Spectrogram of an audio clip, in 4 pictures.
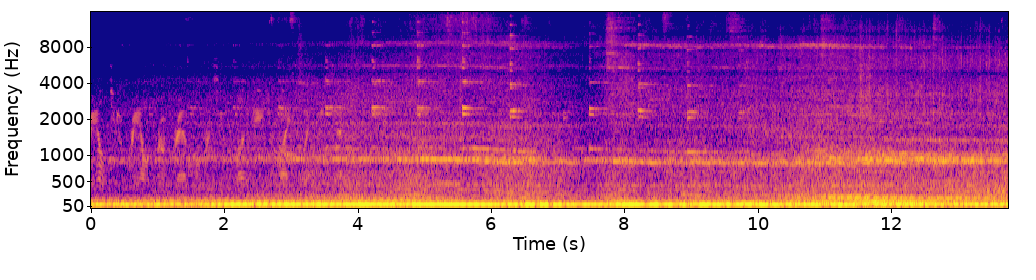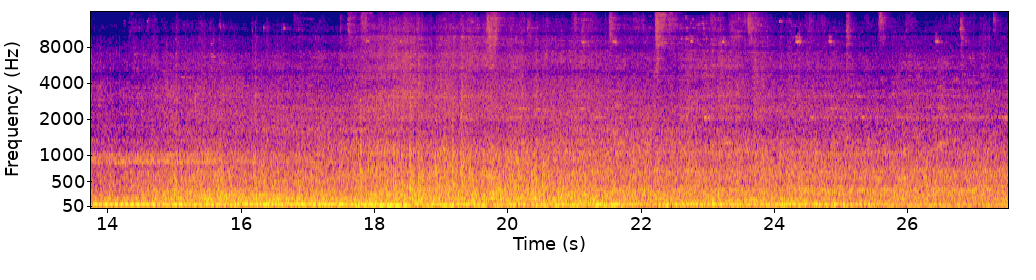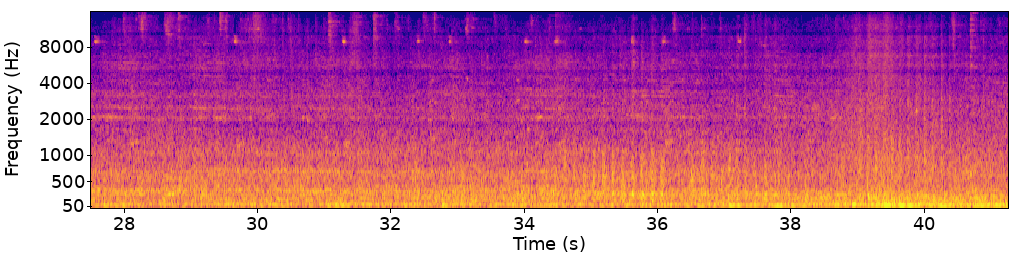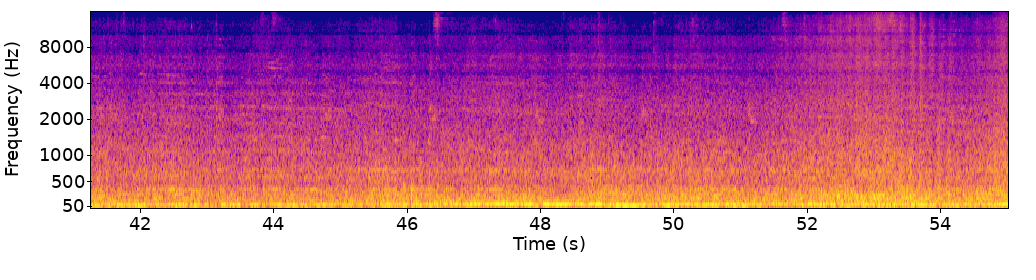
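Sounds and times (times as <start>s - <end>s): freight train rumbling and rattling: 0.0s - 55.0s.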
